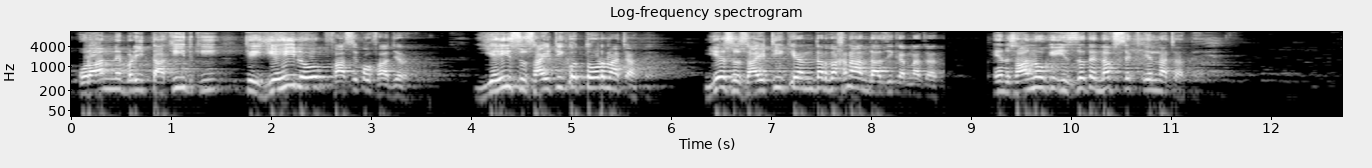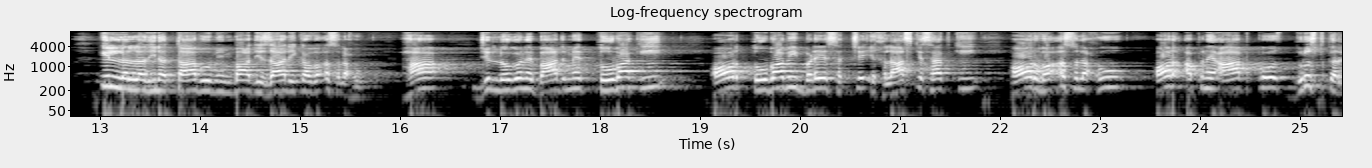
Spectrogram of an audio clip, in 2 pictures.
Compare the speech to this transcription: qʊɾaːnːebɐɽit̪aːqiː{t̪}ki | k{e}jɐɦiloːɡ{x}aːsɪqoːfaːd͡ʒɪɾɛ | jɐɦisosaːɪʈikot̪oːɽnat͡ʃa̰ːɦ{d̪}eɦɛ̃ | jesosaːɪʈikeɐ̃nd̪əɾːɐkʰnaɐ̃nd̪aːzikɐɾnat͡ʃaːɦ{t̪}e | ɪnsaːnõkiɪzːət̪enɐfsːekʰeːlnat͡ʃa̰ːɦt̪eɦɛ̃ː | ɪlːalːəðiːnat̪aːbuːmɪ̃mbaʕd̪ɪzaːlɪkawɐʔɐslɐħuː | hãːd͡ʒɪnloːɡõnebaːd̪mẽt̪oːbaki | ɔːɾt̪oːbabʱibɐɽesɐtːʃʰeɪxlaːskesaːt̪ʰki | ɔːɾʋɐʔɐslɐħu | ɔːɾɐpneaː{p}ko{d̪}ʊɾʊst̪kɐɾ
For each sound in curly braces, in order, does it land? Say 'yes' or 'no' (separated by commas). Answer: no, yes, no, no, yes, yes, yes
